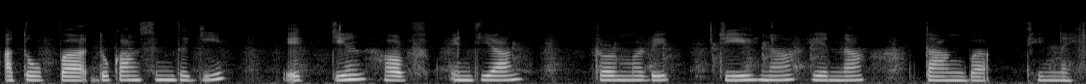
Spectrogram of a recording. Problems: background sounds at intervals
